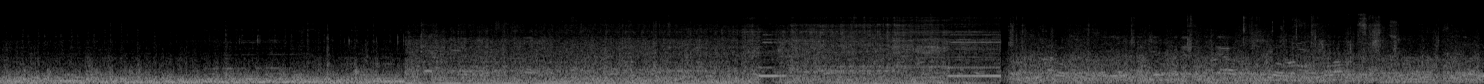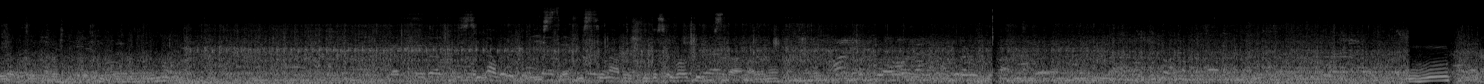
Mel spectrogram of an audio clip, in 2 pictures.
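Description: Outdoor ambience of indistinct background voices and vehicle noise, broken into several edited segments. Two short horn-like toots come about eight and ten seconds in.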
